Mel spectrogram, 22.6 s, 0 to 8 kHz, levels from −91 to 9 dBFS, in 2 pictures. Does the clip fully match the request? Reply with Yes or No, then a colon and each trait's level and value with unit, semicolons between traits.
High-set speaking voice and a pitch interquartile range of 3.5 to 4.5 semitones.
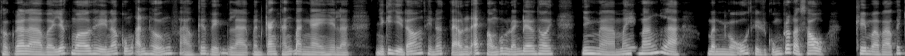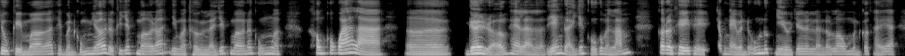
No: low, 135 Hz; average, 4.0 semitones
